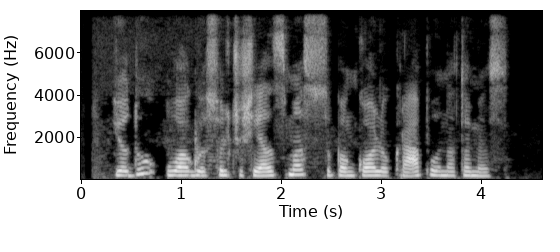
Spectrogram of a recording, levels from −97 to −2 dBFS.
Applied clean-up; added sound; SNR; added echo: none; none; none; none.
